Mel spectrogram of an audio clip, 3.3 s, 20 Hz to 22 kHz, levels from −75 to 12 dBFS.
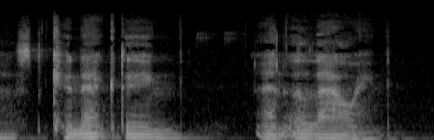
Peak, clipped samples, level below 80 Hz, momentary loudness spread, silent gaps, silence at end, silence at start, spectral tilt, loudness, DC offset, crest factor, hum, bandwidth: -6 dBFS; under 0.1%; -52 dBFS; 15 LU; none; 0.15 s; 0 s; -4 dB/octave; -26 LUFS; under 0.1%; 22 dB; none; 16 kHz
